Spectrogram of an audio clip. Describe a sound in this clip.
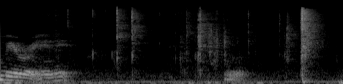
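Plastic packaging crinkles and clicks.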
